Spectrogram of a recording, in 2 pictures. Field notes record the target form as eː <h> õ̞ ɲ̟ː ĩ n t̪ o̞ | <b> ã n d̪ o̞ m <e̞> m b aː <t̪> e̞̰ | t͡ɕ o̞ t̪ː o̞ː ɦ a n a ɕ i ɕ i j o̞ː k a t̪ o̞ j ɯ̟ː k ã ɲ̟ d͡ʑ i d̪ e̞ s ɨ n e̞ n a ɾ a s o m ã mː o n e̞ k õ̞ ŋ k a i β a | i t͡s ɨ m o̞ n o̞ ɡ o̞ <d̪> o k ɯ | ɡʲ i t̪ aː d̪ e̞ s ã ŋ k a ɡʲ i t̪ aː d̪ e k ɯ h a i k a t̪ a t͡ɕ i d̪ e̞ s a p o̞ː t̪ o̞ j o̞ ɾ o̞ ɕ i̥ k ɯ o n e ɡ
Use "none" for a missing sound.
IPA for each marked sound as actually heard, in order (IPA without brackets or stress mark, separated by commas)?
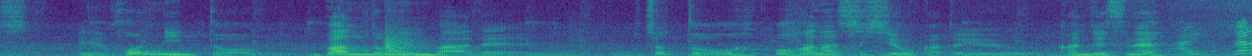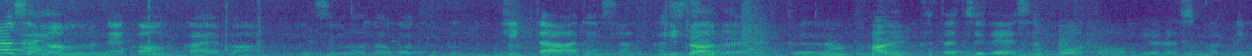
h, b, ẽ̞, d̪, t̪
